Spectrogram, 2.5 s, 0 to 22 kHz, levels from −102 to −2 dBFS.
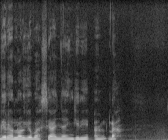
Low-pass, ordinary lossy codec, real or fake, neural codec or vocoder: none; none; real; none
